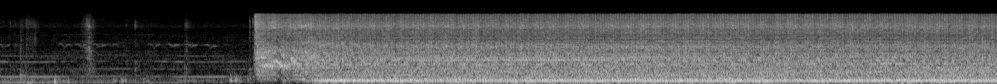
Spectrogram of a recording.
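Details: 2001 Dodge Ram 2500 Cummins turbo diesel, started after installing a Fleetguard FS19855 fuel filter with the bowl left full: quiet ticking, then catches at once into a steady, even diesel clatter with no stumble or stall; normal start and idle.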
